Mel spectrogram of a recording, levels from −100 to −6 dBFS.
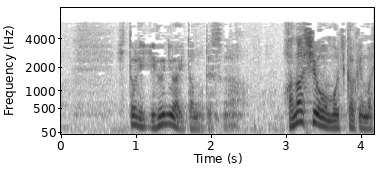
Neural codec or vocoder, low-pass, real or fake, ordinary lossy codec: none; 7.2 kHz; real; MP3, 24 kbps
